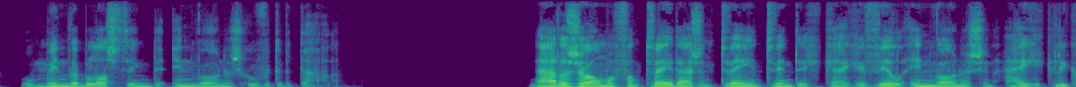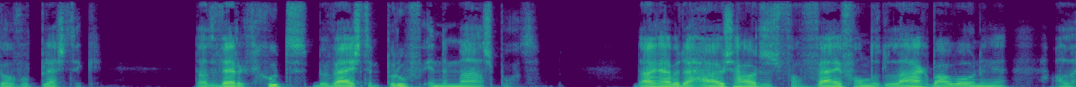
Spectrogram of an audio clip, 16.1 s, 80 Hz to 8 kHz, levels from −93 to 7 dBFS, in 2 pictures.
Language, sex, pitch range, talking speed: Dutch, male, 95-125 Hz, 140 wpm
